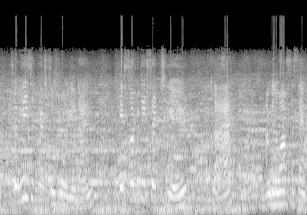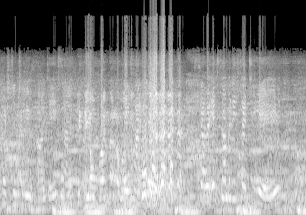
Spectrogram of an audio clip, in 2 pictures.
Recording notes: We make no apology for the background noise because we spoke to these ladies at the Achievers New Year Gala Dinner, we hope you can hear the enjoyment of the whole team enjoying themselves.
